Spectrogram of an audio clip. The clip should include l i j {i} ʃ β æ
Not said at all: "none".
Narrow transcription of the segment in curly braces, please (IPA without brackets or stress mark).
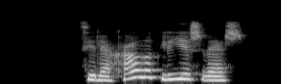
e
